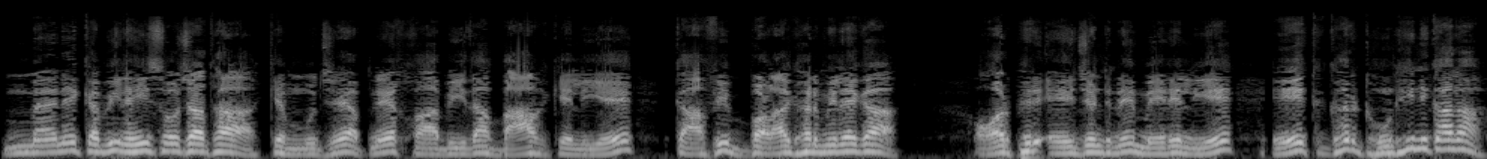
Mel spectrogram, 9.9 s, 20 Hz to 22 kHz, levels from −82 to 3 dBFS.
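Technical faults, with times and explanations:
Throughout: AAC compression. The speech sounds dull and smeared, with a warbling, fizzy texture on sibilants and held sounds, and nothing reaches above 16.6 kHz. This is likely AAC-LC coding near 28 kbps, where the encoder quantises each frame's frequency lines coarsely and drops or fills bands it cannot afford. A spectrogram shows a flat ceiling at 16.6 kHz, with patchy holes and blotches in the upper bands beneath it.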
